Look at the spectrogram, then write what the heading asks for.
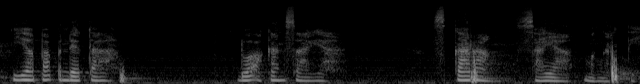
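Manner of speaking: soft whisper of surrender; whispered, humbled reply. Retold or imitated. Humbled father answers pastor. (berbisik lirih penuh penyesalan)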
